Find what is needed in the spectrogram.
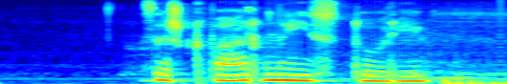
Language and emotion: Russian, neutral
